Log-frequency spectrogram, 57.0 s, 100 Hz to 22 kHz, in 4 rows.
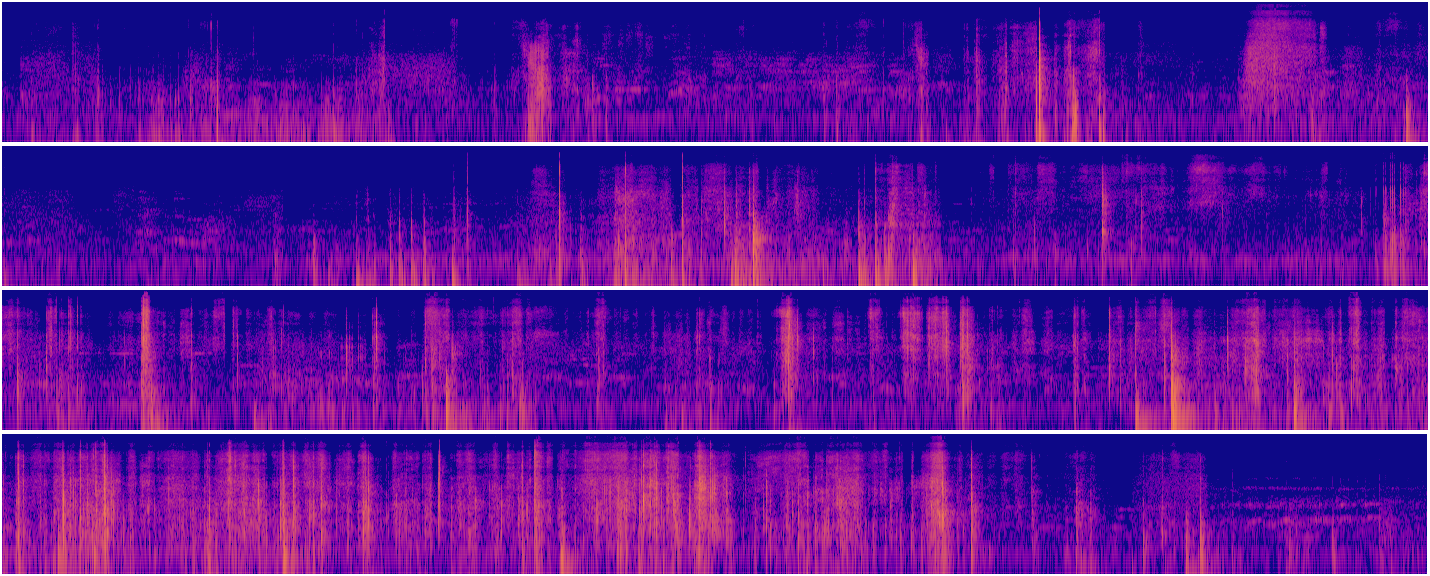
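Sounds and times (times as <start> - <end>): food packaging rustling and tearing: 40.8 - 52.5.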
